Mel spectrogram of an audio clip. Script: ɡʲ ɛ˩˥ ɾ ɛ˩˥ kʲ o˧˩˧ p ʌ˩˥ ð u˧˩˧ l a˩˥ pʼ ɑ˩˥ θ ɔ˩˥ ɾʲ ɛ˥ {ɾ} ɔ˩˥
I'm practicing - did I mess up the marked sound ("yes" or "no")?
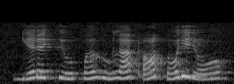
yes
